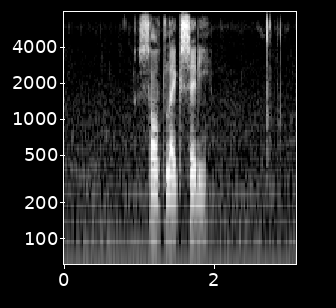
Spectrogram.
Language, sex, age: English, male, 21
